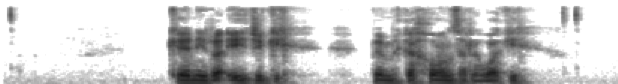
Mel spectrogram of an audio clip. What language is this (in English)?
Central Tarahumara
